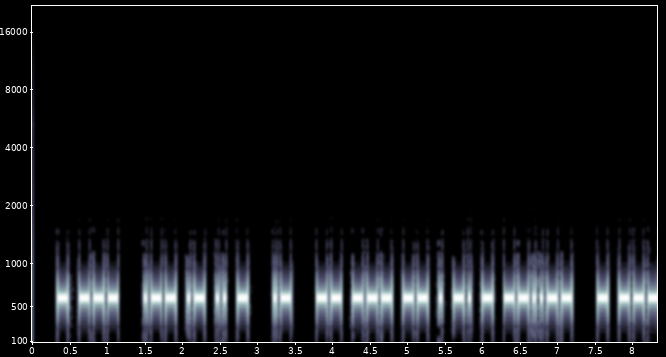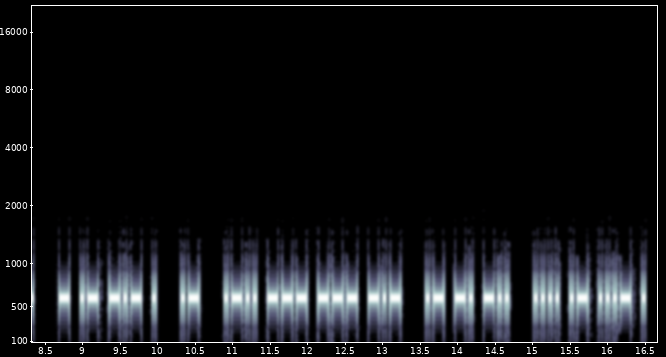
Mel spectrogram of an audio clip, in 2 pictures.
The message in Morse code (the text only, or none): TO WAIT A MOMENT, TO TAKE A LOOK AND HAVE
